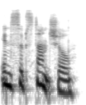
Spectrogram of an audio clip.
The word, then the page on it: insubstantial: British English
